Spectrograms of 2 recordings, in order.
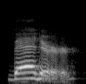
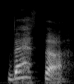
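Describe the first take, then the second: First: The middle consonant sounds like a d. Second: The middle consonant is a clear t. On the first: "In American accent, we say it" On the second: "in British English, we say it ... Tetap T"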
